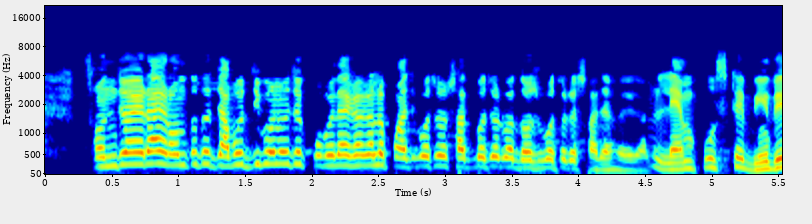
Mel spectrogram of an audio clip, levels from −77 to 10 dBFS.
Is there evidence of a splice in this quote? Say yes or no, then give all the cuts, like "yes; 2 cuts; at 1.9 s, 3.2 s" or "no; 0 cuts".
yes; 1 cut; at 4.6 s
